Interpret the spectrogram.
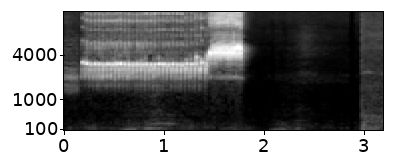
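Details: Belgian canary song, recorded for training canaries to sing. A long, even rolling trill gives way to a higher, harsher buzzing roll. A short silence follows before another note begins.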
